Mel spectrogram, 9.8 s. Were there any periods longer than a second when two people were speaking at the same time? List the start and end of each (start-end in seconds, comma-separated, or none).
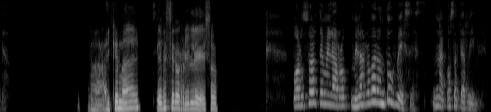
none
